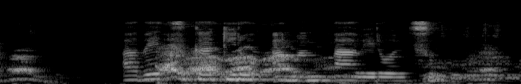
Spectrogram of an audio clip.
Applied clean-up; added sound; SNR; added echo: classical method WPE with log-MMSE.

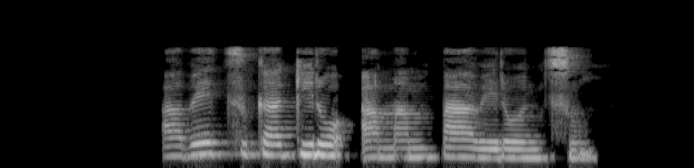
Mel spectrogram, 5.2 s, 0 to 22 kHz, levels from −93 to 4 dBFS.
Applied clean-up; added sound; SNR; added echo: none; none; none; none.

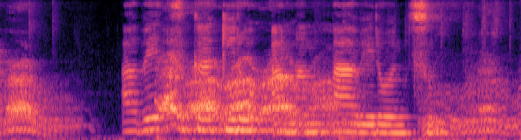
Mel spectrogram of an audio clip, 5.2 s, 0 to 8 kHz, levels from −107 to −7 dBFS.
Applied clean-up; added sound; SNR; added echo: none; Growling; 1 dB; reverberation time 0.3 s.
